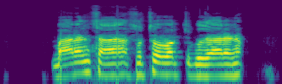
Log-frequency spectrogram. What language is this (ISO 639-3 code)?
snd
